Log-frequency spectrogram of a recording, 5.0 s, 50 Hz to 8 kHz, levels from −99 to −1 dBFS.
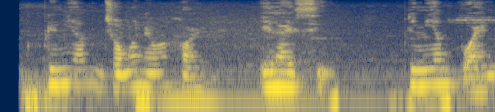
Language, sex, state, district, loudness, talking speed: Bengali, male, West Bengal, Dakshin Dinajpur, -15 LUFS, 120 wpm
